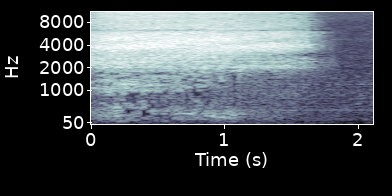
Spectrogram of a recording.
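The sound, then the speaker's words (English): A long, steady, deep diaphragmatic breath drawn in through the nose as a deep-breathing exercise, a broad airy hiss that holds for about a second and a half before fading out. “When I find myself getting anxious or getting stressed, the first place I start is with deep breathing through my diaphragm. So, deep in through my nose,”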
